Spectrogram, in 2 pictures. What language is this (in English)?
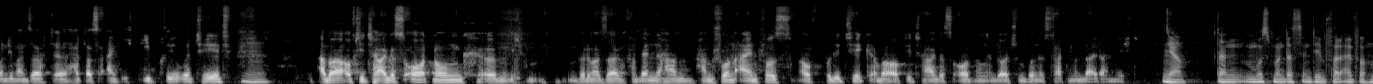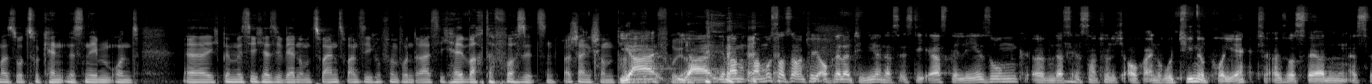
German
